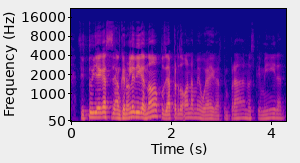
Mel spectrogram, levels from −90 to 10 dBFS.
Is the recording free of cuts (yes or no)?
yes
